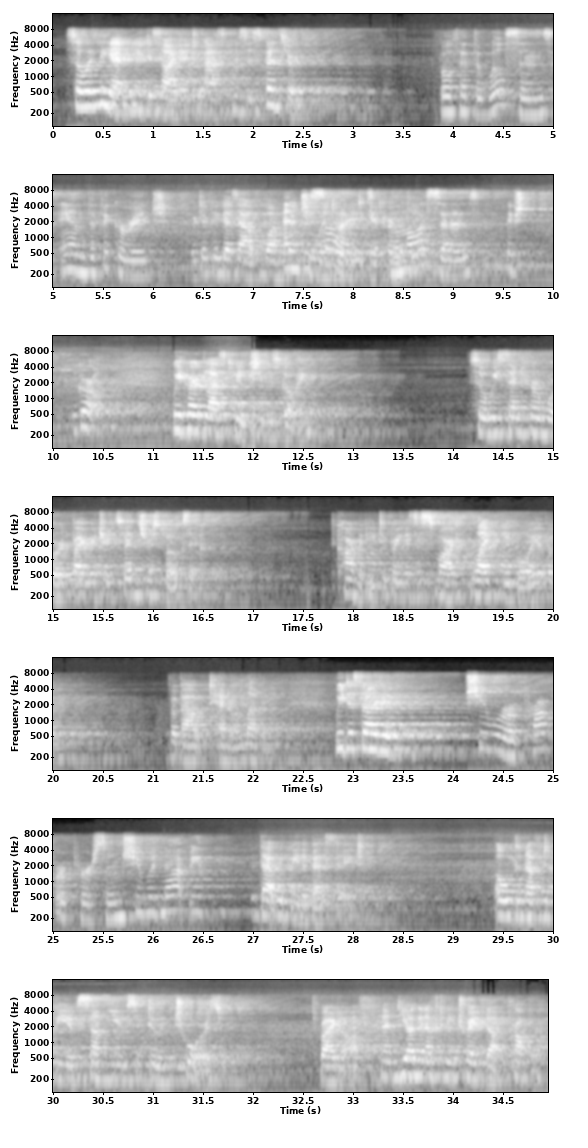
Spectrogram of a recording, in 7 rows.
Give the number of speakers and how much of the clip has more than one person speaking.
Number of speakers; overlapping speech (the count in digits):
2, about 4%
